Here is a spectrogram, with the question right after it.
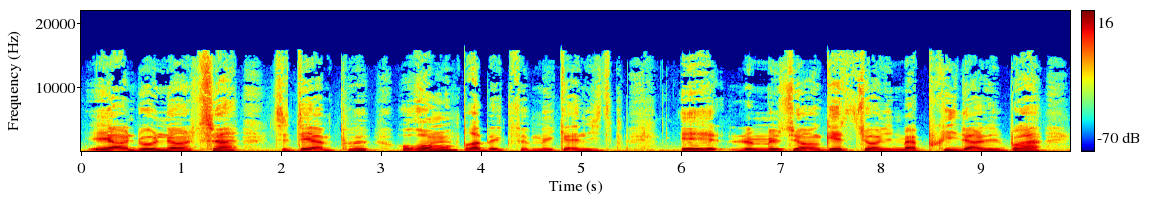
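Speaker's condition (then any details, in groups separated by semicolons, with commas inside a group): Cerebral palsy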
